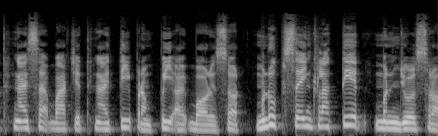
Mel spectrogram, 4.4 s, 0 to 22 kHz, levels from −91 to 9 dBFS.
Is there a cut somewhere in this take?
yes; 1 cut; at 2.5 s

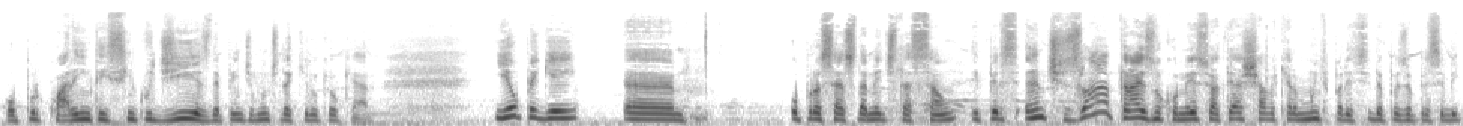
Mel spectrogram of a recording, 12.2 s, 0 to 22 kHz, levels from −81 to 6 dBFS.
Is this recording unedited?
yes; 0 cuts

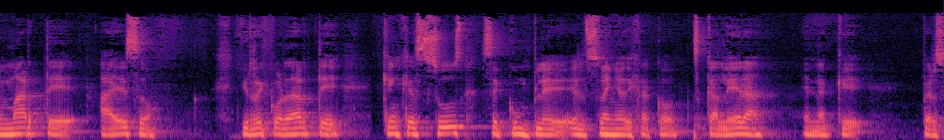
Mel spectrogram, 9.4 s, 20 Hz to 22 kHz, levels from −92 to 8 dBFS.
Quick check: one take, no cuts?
no; 2 cuts; at 3.7 s, 6.9 s

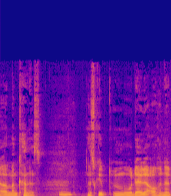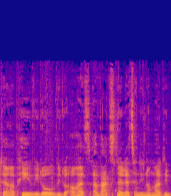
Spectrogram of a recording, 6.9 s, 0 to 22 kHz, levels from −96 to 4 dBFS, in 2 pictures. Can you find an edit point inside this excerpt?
no; 0 cuts

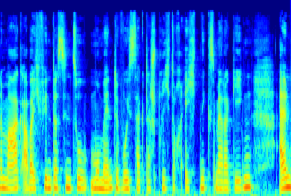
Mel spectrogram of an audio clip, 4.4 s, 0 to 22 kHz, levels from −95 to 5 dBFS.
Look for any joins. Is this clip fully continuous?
yes; 0 cuts

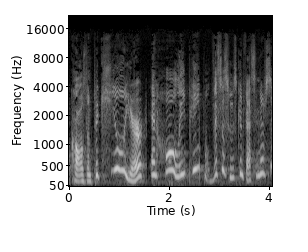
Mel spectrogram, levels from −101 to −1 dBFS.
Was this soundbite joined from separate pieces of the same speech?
yes; 1 cut; at 1.5 s

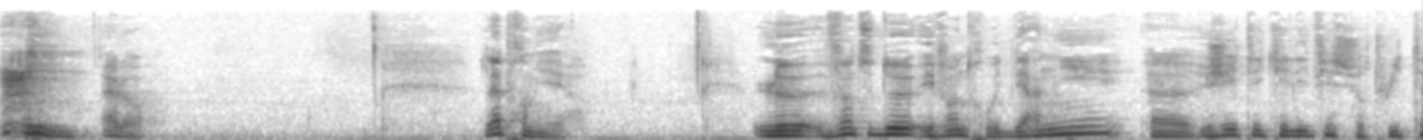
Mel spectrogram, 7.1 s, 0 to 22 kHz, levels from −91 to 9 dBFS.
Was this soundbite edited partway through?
no; 0 cuts

